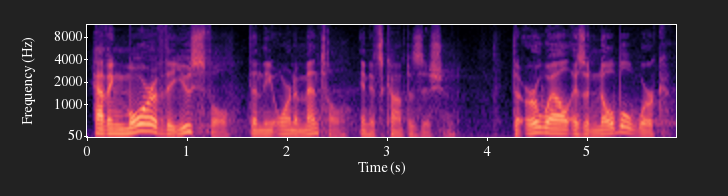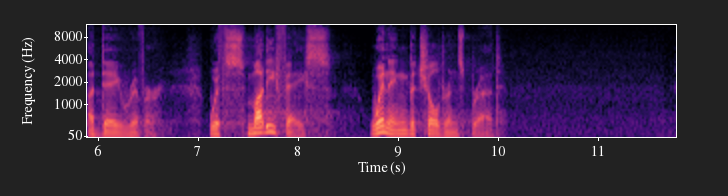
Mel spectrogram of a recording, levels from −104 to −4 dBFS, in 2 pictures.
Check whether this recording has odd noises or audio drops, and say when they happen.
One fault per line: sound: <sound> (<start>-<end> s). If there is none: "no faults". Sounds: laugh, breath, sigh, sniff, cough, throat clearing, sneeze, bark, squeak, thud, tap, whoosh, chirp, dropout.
no faults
